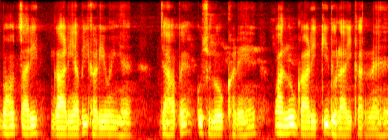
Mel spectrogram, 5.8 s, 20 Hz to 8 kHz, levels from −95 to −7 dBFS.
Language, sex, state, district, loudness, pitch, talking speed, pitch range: Hindi, male, Bihar, Saharsa, -18 LUFS, 105 Hz, 215 wpm, 100-115 Hz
